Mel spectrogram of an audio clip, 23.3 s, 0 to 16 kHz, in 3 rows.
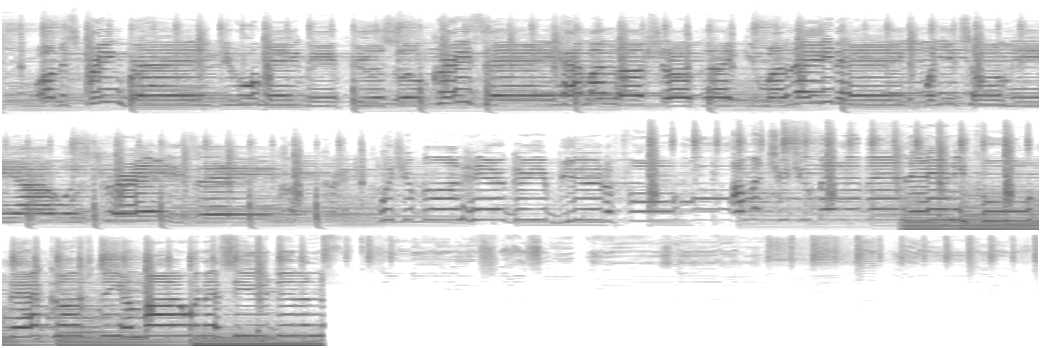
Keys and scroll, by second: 20.4 super+Tab, 21.3 super+Tab, 21.8 super+`, 22.9 super+`.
